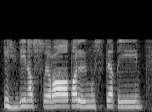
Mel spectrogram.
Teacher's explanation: لاحظ، اهدنا الصراط المستقيم، الهمزات تحقق بشكل جيد حتى تخرج من أقصى الحلق، وأيضا الصاد مفخمة والسين مرققة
